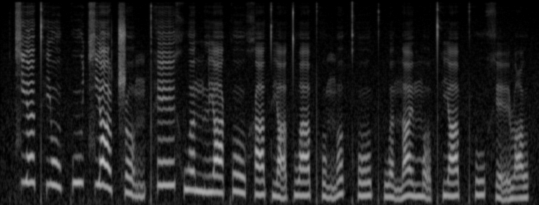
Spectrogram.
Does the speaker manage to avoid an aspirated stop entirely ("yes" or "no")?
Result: no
